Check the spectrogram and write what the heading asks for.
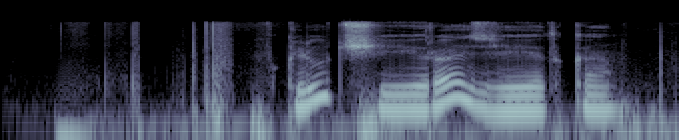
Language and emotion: Russian, neutral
